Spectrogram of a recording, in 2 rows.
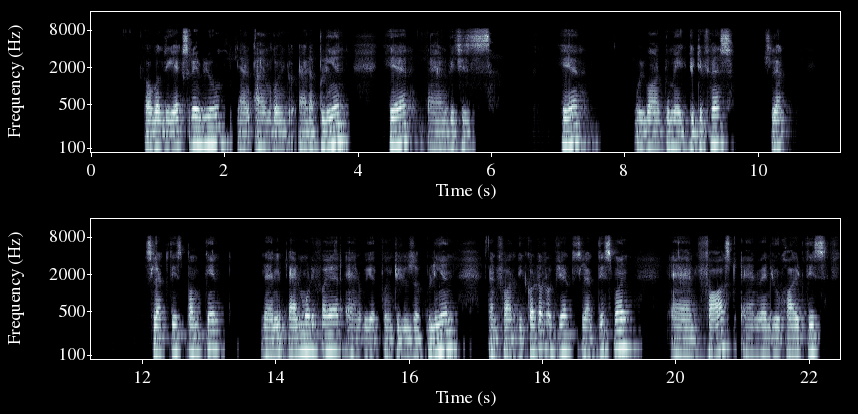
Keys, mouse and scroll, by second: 0.6-2.0 middle drag, 2.0 click, 2.9-5.4 middle drag, 5.4-9.7 drag, 13.7 click, 15.8 click, 16.7 click, 17.9-20.9 drag, 21.7 click.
